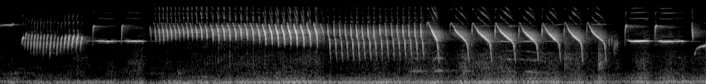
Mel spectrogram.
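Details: A canary delivers a stimulating song: a short buzzy note, then a long fast rattling trill sustained for over two seconds, followed by evenly spaced, plunging whistled notes.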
